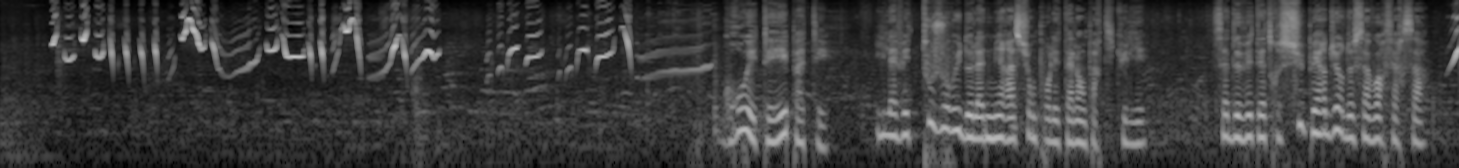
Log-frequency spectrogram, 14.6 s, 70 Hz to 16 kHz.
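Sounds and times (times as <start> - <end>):
small bird whistle trilling and chirping imitating birdsong: 0.5 - 7.2
speech: 7.2 - 11.6, 12.2 - 14.4.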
